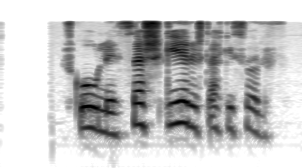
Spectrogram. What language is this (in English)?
Icelandic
